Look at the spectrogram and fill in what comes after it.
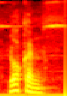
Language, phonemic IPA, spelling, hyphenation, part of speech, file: Dutch, /ˈlɔ.kə(n)/, lokken, lok‧ken, verb / noun, Nl-lokken.ogg
- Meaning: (verb) to attract, lure, bait; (noun) plural of lok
